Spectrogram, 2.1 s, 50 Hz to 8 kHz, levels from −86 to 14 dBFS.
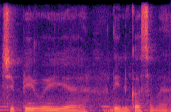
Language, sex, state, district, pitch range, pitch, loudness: Hindi, male, Haryana, Charkhi Dadri, 105-110 Hz, 105 Hz, -18 LUFS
